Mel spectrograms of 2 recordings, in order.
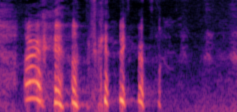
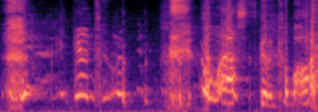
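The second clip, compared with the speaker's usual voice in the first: laughing; 8 semitones higher, faster than usual. Real, not acted. Laughing anchor.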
